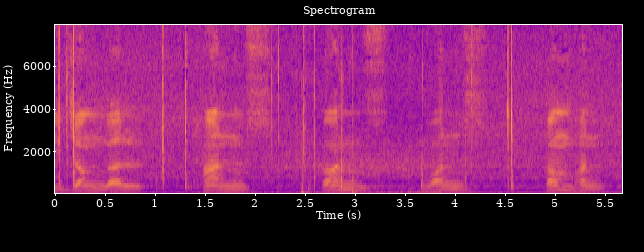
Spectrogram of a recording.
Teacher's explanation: अ के ऊपर जो बिंदी आती है उसे अनुस्वार कहते हैं। अनुस्वार का उच्चारण स्थान नाक से होता है। अर्थात इसे बोलते समय अपन नाक से ध्वनि निकलती है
